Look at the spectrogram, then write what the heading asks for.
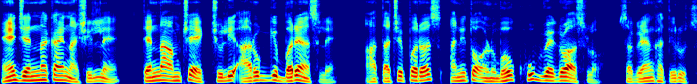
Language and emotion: Goan Konkani, neutral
